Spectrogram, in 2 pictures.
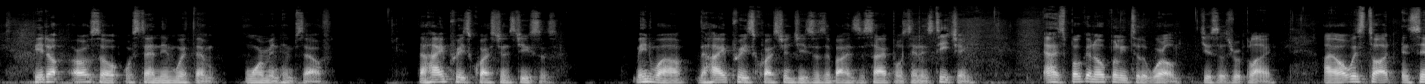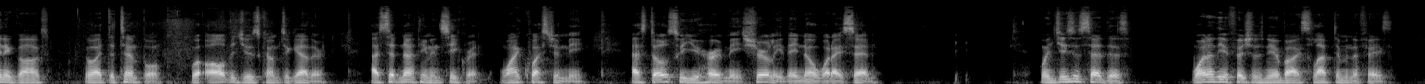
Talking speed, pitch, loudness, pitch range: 175 wpm, 95 Hz, -19 LUFS, 85-105 Hz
